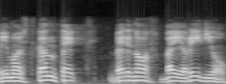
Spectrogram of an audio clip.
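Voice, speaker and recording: A man does a cartoonish character voice at a fairly high pitch. His pace is moderate. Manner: terse, officious.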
